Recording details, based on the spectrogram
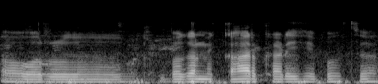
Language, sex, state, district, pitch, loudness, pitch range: Chhattisgarhi, male, Chhattisgarh, Raigarh, 120 Hz, -22 LUFS, 115-125 Hz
